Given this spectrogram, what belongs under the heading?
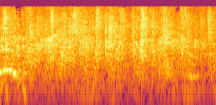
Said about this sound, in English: Let's give Tyler a hand clap.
